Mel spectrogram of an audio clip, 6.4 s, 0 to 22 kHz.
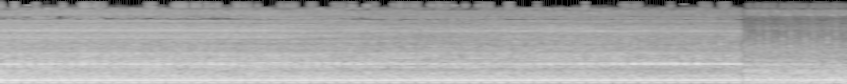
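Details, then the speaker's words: Mercedes W124 E420 M113 V8 at cold-start idle: loud steady whir from the secondary air (smoke) pump that cuts out abruptly, normal; owner separately suspects a water pump bearing noise. "right, smoke pump just went off. You can hear. Crazy how loud that thing is."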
